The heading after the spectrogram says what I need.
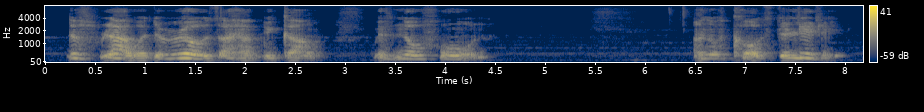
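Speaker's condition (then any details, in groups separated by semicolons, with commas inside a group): Facial palsy; can barely hear own speech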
